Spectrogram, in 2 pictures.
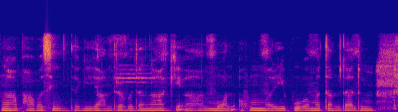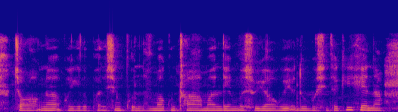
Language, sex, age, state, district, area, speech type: Manipuri, female, 30-45, Manipur, Bishnupur, rural, spontaneous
